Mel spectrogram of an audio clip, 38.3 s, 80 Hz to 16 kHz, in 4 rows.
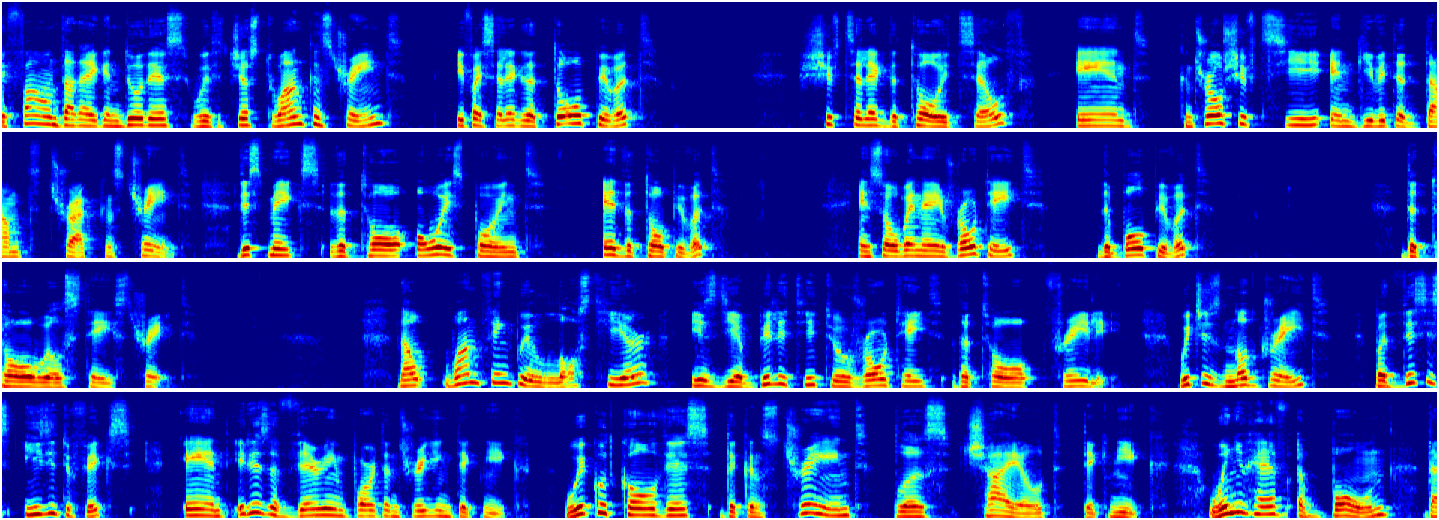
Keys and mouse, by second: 2.8 ctrl+z, 4.7 click, 10.6 ctrl+shift+c, 11.8-14.5 d, 12.1 click, 15.0 r, 15.6 r, 18.7 d, 18.7 r, 19.0 r, 20.7-21.5 right drag, 21.5 g, 24.1 click, 24.7 r, 26.6-27.6 right drag.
